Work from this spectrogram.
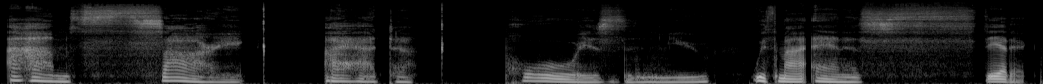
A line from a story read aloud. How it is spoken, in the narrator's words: my serpent grandmother said in a lyrical voice that clicked as though she had marbles in her mouth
